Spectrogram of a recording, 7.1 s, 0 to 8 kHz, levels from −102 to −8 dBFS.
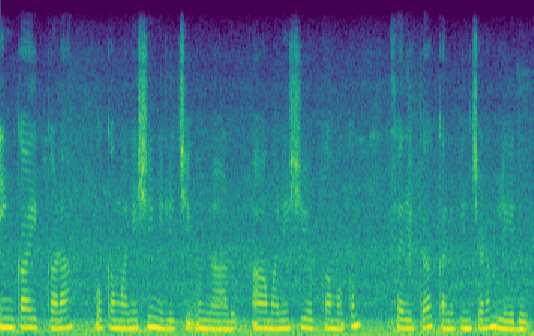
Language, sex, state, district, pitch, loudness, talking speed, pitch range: Telugu, female, Telangana, Hyderabad, 200 Hz, -15 LUFS, 110 wpm, 190-215 Hz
